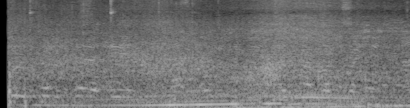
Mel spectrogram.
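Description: A car engine running at idle, a steady low hum whose pitch lifts slightly about halfway through, with people talking nearby.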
